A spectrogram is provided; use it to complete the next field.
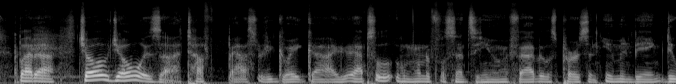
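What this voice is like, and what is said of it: Usual voice. Nothing is said of it.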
